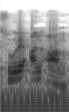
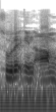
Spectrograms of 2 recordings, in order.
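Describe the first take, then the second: First: The second word begins with an 'a' vowel. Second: The second word begins with an 'i' vowel. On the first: The speaker calls it right. "ये जेर के साथ नहीं है बल्कि ये जबर के साथ है" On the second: The speaker calls it wrong. "लोग इसे सूरह इनआम पढ़ते हैं"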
